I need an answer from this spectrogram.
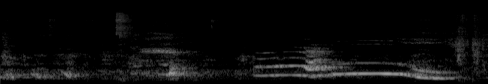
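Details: Rani, a pet Labrador Retriever, gives short whiny yelps, then a sustained tonal howl that rises and falls before fading, while a woman speaks and calls to her.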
